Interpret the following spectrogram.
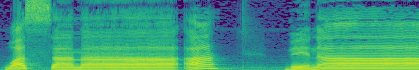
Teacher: So this is madde tawil or madde muttasil. So you stretch it at least 4 haraka, from 4 to 6.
